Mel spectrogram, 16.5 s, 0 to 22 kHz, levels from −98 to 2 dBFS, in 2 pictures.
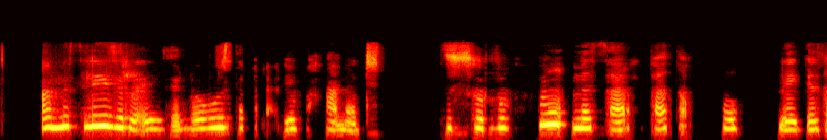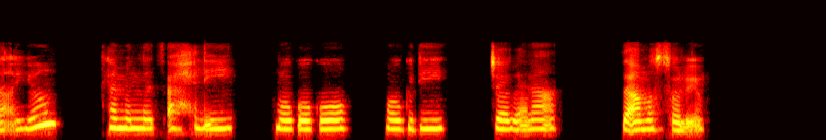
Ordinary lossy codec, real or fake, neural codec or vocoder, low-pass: AAC, 32 kbps; real; none; 7.2 kHz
